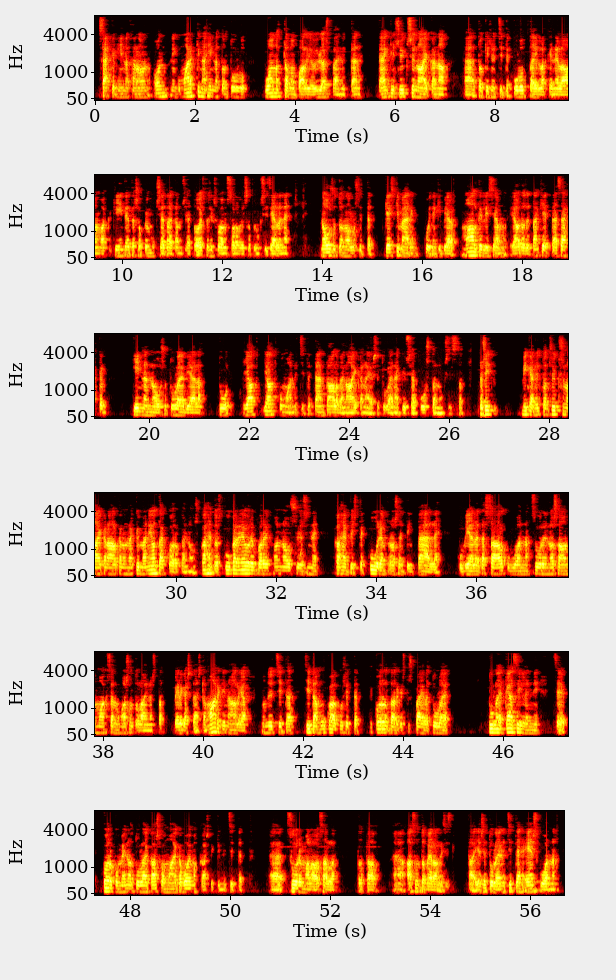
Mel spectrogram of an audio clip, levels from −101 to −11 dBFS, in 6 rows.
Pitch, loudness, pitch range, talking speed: 115 Hz, -26 LUFS, 110-125 Hz, 140 wpm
